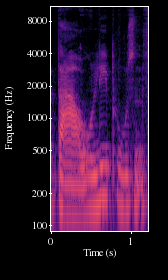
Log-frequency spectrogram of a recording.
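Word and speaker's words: Dagli'Brugsen: Bei Facebook fragt man uns, wie man den berühmten Daulibrusen ausspricht. Der Daglibruxen ist nämlich der Daulibrusen. Fragt uns nicht, warum man das Dagli-Dauli ausspricht.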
